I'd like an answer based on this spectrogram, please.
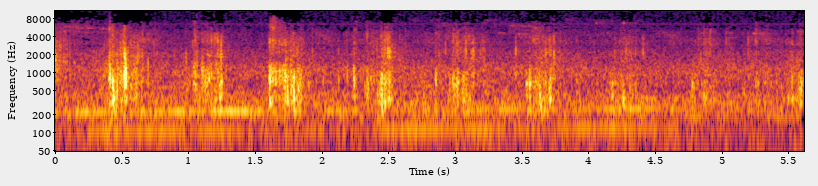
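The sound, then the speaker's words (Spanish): Footsteps of three people leaving a cemetery through a rickety gate and walking along a stone path: a steady run of soft, irregular steps, faint over a low background hum. “los tres salen por la desvencijada cancela del cementerio y avanzan por el sendero de piedras abandonando el lugar juntos.”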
